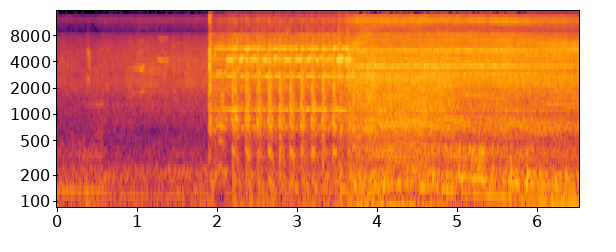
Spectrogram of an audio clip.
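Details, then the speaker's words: 2023 Mercury 150hp four-stroke outboard on water tub, unheard before: catches after two seconds and settles into a steady, even run with throttle slightly raised to warm up; sounds good and runs well. "for some reason that's I mean it sounds good runs really good nice and I've got the throttle up just a little bit to warm it up"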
